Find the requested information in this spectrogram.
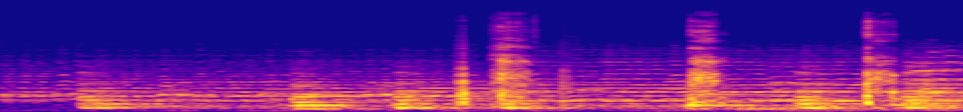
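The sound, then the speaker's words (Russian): A man choking in a film scene gives a few harsh, sudden coughing and gagging bursts over a steady low background tone. “Герой Александра Абдулова поперхнулся.”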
